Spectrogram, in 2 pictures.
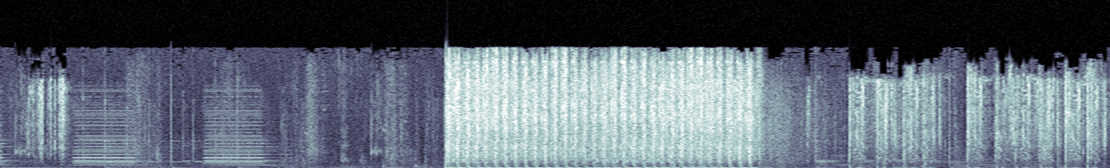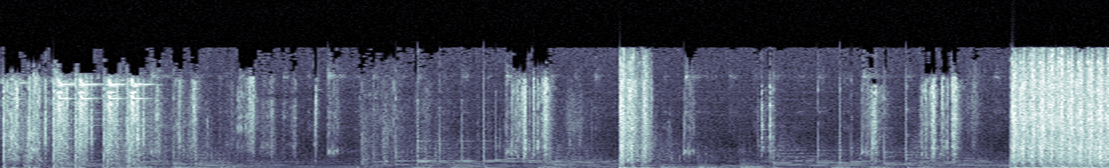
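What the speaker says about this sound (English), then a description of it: "I think I was getting shot up by someone else." Gunfire in Fortnite, loud bursts of rapid shots and sustained automatic fire broken by short pauses, with a harsh blast near the end and no talking.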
